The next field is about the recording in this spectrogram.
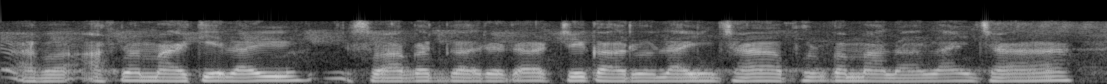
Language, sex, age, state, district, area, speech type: Nepali, female, 60+, West Bengal, Jalpaiguri, rural, spontaneous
